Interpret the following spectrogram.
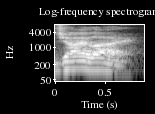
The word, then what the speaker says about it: Jai Alai: it to yourself to try this beer it's pronounced jai lai and that's a spanish sport in the basque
